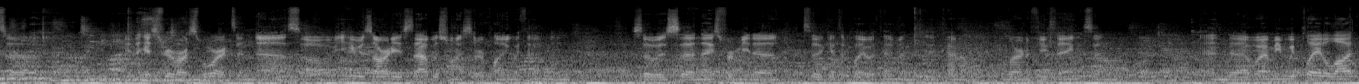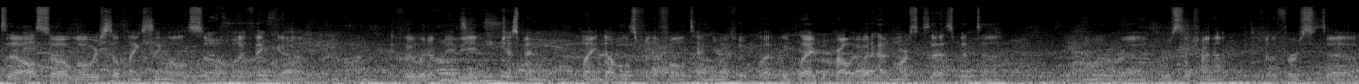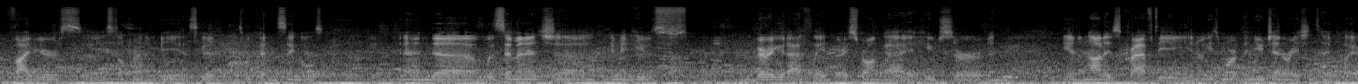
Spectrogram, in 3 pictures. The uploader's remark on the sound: Media Scrum Interview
